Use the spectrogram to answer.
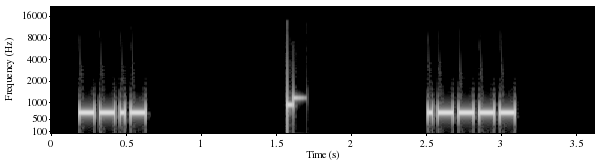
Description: Morse code, heard as a keyed tone, about 36 wpm, 700 Hz. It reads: Q 1
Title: Single Character (Letter:Number:Punctuation:Prosign) Alt 35wpm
